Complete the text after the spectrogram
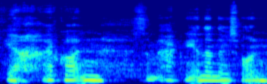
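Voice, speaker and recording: Over noticeable background noise, a woman speaks in a soft-spoken way. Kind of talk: ASMR get ready with me, casual talk to camera.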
